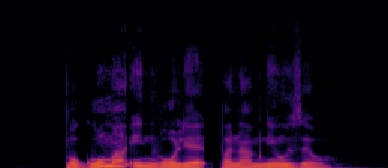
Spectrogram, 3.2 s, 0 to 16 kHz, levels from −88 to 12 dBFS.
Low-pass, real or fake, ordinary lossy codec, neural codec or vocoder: 14.4 kHz; fake; none; autoencoder, 48 kHz, 128 numbers a frame, DAC-VAE, trained on Japanese speech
